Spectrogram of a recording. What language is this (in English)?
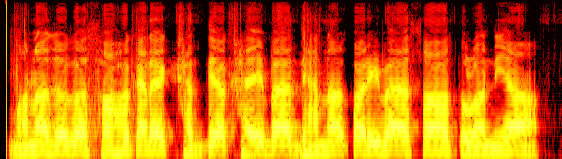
Odia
